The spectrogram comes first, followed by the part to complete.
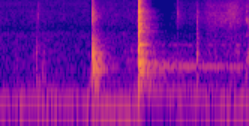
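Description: Two sharp metallic clicks from a socket wrench turning the central rotor bolt of an LG direct-drive washer motor. The second click, about a second in, is louder and rings briefly, as the bolt comes loose.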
